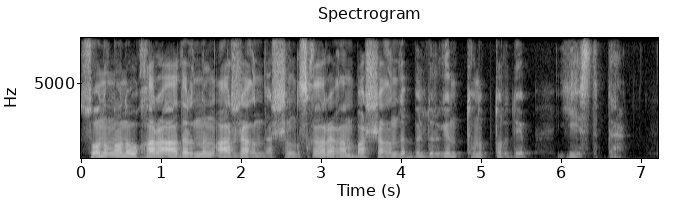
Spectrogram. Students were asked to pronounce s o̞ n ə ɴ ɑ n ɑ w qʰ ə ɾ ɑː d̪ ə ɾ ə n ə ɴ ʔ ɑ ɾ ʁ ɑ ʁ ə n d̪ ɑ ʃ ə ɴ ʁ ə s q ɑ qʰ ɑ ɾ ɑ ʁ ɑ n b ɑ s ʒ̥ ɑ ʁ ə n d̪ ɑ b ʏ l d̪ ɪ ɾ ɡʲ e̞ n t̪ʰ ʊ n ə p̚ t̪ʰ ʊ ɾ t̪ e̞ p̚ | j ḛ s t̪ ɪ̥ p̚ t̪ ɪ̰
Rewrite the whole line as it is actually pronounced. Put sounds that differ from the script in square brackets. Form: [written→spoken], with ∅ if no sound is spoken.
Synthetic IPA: s o̞ n ə ɴ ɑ n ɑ w qʰ [ə→ɑ] ɾ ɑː d̪ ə ɾ ə n ə ɴ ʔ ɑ ɾ [ʁ→ʒ] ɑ ʁ ə n d̪ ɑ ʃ ə ɴ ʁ ə s q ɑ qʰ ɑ ɾ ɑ ʁ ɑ n b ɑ s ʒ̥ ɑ ʁ ə n d̪ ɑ b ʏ l d̪ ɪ ɾ ɡʲ e̞ n t̪ʰ ʊ n ə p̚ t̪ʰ ʊ ɾ [t̪→d̪] e̞ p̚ | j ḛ s t̪ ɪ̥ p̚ t̪ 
